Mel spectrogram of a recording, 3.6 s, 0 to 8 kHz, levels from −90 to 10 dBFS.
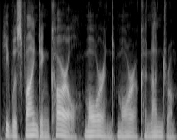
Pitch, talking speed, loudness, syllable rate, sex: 95 Hz, 150 wpm, -19 LUFS, 3.5 syllables/s, male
